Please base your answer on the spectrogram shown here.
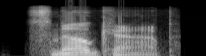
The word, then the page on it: snowcap: British English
